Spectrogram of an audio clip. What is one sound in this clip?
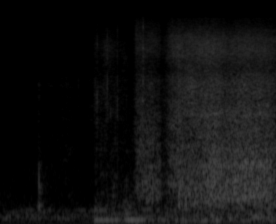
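Gloved hands brush softly over a hard head, with a steady rustle.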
